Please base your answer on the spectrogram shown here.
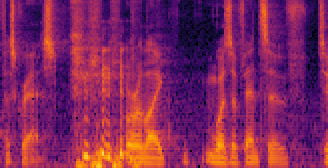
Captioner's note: laughs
